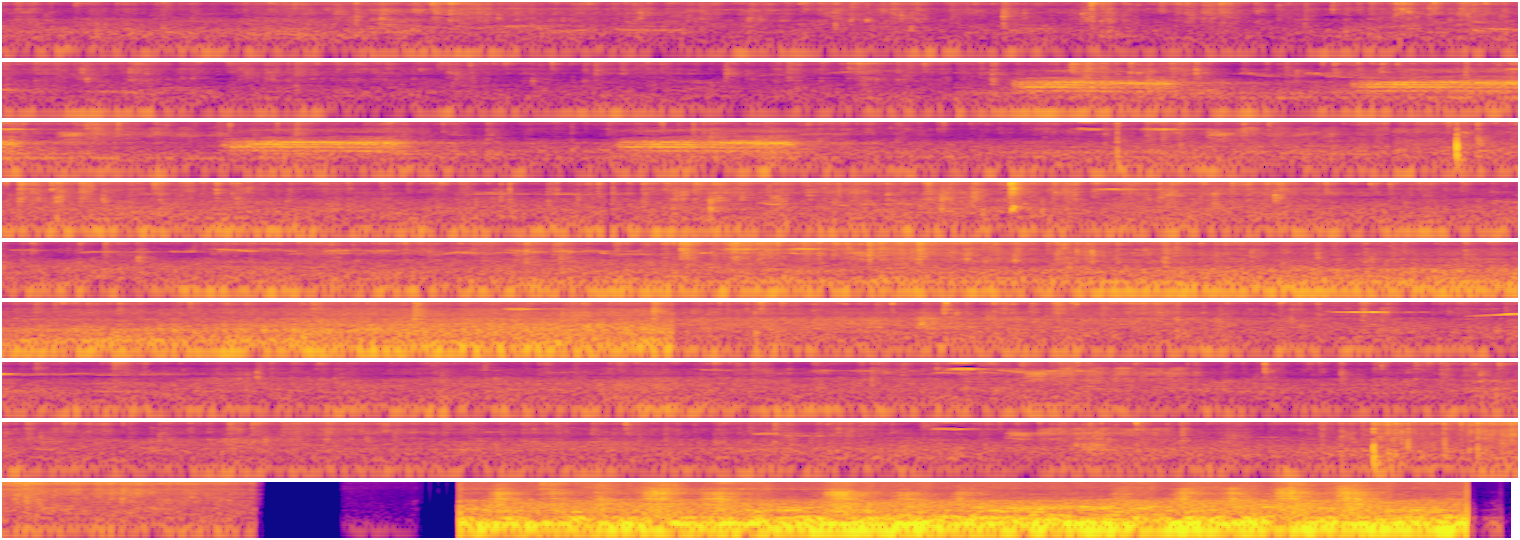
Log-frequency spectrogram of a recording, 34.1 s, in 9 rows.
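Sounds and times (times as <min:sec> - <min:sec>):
low outdoor rumble: 0:03.3 - 0:29.0, 0:31.5 - 0:34.0.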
